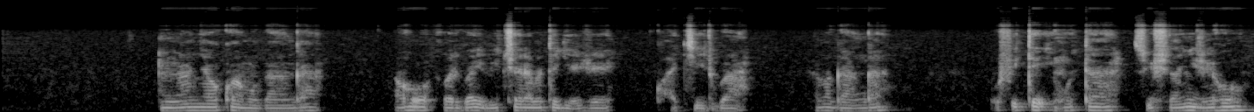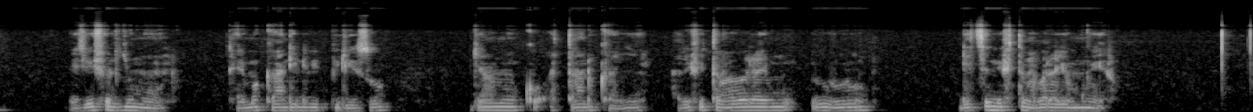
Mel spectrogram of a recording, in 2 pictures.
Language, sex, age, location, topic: Kinyarwanda, male, 18-24, Huye, health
